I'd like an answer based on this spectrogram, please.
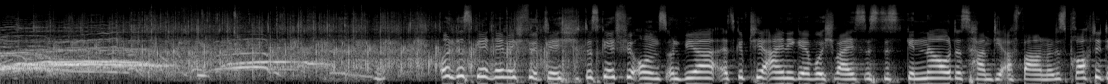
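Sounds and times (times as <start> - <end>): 
crowd cheering: 0.0 - 5.9
speech: 4.5 - 11.0.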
